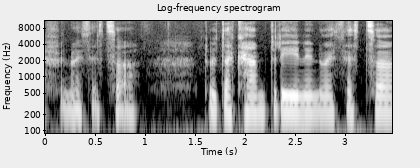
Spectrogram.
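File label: "camdrin" Welsh, spoken word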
